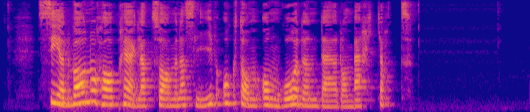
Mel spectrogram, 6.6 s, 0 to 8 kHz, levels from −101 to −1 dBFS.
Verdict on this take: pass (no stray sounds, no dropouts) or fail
pass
